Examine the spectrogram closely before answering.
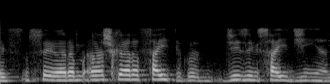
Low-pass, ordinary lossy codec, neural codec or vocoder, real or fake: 5.4 kHz; none; none; real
